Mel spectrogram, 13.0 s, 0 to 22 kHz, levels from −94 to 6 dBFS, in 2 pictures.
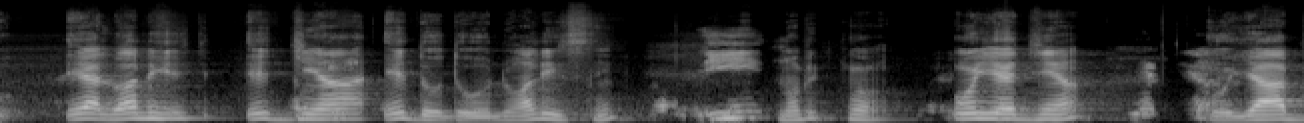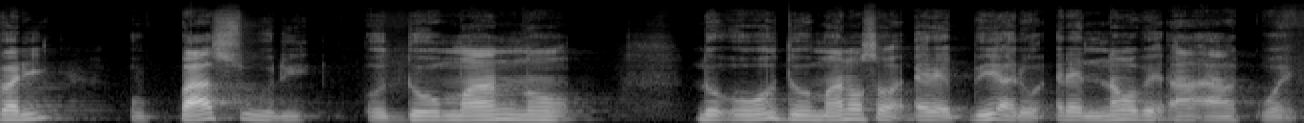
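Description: Echo leak starts at 0 to 0.33 s and 1.07 to 1.13 s. A faint copy of the speech returns about 505 ms late. An echo canceller likely failed to remove loudspeaker pickup.

From 1.35 to 2.26 s, speech is suppressed in double talk. The talker drops by about 30 dB at the deepest. The canceller likely took both sides for echo.

Echo leaks again from 3.08 to 3.87 s, now 613 ms late. A smaller dip of about 5 dB hits 3.30 to 3.59 s.

More echo follows at 4.58 to 4.76 s and 5.62 to 6.22 s. The last stretch is loudest, about 10 dB under the speech.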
